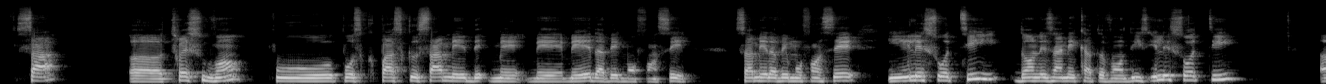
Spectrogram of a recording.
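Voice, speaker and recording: A man whose first language is English, hosting a casual livestream and reading viewer comments, talking haltingly with many fillers and restarts. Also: a little high, darkish tone. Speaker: livestream host.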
